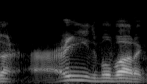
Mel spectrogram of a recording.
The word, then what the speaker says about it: عيد مبارك: From the Ain. Ustad Hamza would be proud of that pronunciation. The Ain coming from the deepest part of the throat.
